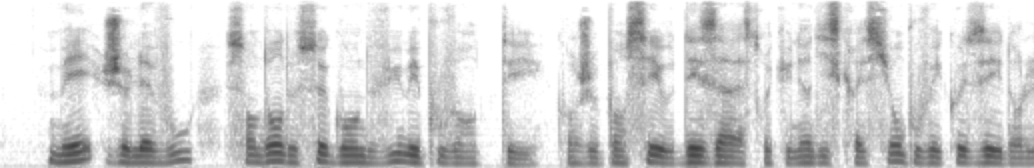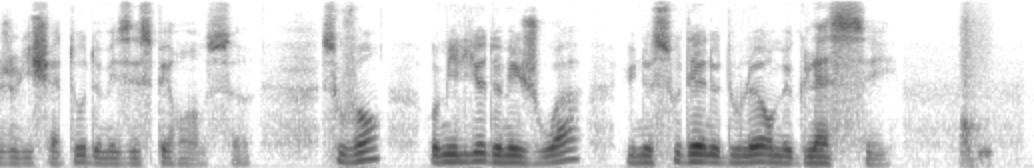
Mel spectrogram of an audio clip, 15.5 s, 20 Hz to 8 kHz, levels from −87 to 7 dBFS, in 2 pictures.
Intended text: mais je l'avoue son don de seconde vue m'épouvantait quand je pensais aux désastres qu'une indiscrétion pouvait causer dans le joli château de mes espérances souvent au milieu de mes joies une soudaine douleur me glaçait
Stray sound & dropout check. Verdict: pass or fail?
fail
